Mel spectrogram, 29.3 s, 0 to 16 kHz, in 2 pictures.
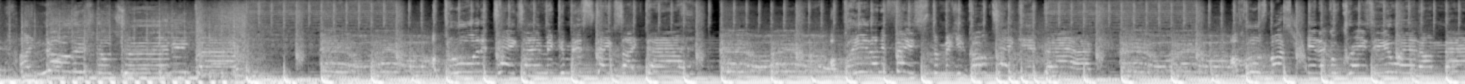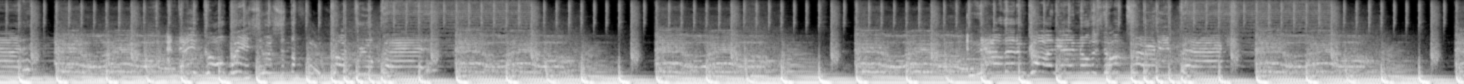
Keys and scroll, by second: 2.4 Return, 4.2 super+[, 20.4 g, 22.6 shift+super+z, 24.6 shift+v, 25.8 z, 27.0 shift+super+n, 27.7 shift+super+Return, 28.7 b.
